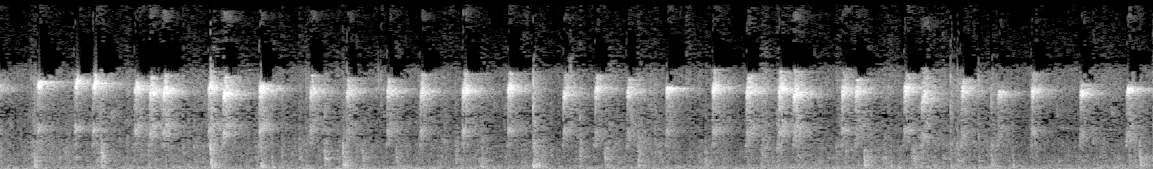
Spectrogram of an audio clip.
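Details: Garden squirrel feeding on baby coconuts during rain, giving a quick series of shrill, high-pitched chirps, roughly three per second, evenly paced throughout, with light patter in the background.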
